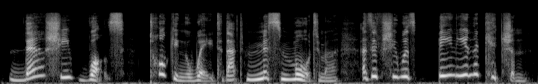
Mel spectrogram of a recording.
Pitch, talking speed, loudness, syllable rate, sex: 260 Hz, 190 wpm, -17 LUFS, 5.7 syllables/s, female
